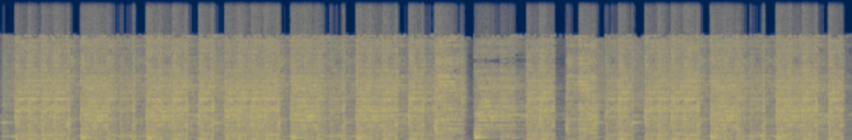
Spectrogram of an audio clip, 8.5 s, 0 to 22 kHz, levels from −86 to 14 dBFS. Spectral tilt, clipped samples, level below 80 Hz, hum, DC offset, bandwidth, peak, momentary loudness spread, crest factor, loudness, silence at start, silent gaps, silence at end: 0 dB/octave; 10%; -26 dBFS; none; under 0.1%; over 20 kHz; 0 dBFS; 3 LU; 4 dB; -2 LUFS; 0 s; none; 0 s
